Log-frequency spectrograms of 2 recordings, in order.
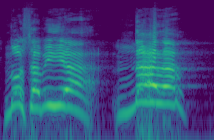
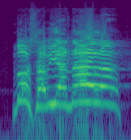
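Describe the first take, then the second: First: Slow, drawn-out and loud; slow emphasis. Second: Higher and much louder, nada hit hard; loud repetition. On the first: Preacher stresses the man knew nothing, slow and weighty. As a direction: stretch out no sabía nada slowly and loudly. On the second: Preacher repeats the man knew nothing, now shouting. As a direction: shout no sabía nada with rising force. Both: Shown as a demonstration.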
